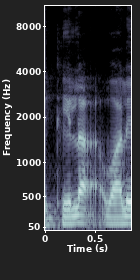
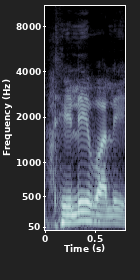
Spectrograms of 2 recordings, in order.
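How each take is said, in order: First: ठेला said ending in a, thelaa; ठेला as the wrong form, final aa. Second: ठेले said ending in e, thele; ठेले as the correct form, final e. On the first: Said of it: "ठेला वाले नहीं". (ठेला, अंत में "आ") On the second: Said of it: "ठेले वाला". (ठेले, अंत में "ए") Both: Shown as a demonstration.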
